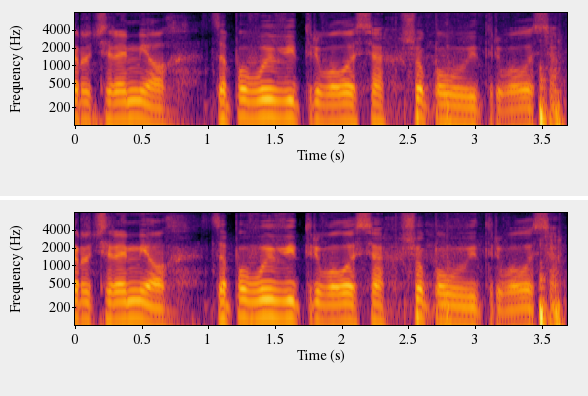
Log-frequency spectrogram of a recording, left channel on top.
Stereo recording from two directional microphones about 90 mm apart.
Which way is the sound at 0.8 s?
15° left (ahead or behind).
